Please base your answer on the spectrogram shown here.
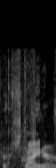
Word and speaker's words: Steiner: his name is pronounced steiner steiner rhymes with diner yeah i would not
